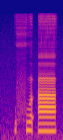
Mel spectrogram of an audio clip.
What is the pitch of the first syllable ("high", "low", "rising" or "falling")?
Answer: rising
